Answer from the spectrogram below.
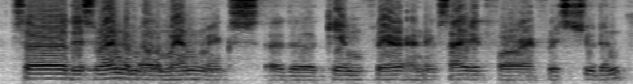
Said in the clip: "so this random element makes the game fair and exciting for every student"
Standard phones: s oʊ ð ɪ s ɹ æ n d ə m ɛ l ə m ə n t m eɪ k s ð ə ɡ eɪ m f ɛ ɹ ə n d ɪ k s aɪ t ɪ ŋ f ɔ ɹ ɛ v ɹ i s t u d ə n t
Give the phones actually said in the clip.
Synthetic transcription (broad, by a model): s oʊ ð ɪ s ɹ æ n d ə m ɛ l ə m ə n m eɪ k s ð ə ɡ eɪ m f ɛ ɹ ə n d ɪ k s aɪ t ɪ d f ɔ ɹ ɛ f ɹ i s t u d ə n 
